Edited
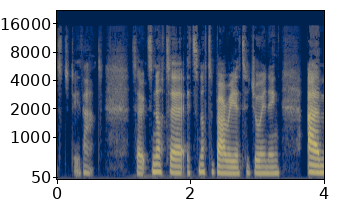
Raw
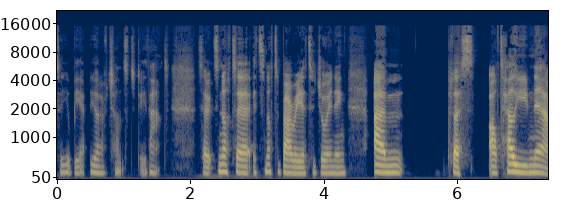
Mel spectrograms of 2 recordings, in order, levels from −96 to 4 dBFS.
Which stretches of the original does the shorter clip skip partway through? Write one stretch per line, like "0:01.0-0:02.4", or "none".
none

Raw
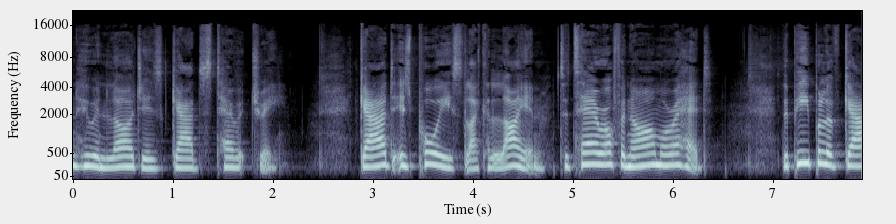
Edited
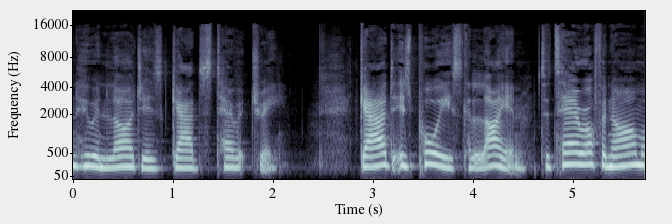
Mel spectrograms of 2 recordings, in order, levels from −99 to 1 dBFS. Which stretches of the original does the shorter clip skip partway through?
0:03.9-0:04.1

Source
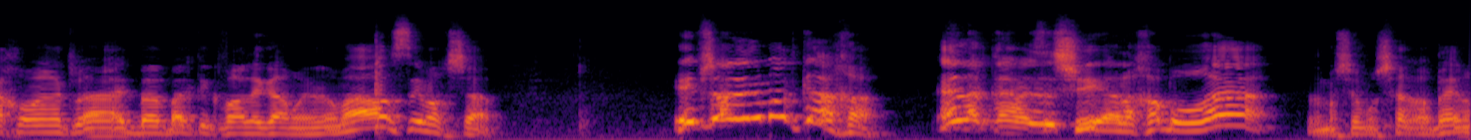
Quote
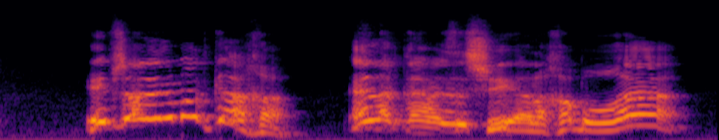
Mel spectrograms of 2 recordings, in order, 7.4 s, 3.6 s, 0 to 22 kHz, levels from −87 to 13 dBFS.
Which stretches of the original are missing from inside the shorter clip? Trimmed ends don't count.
none

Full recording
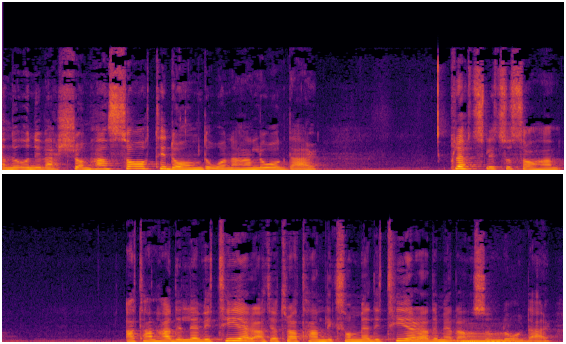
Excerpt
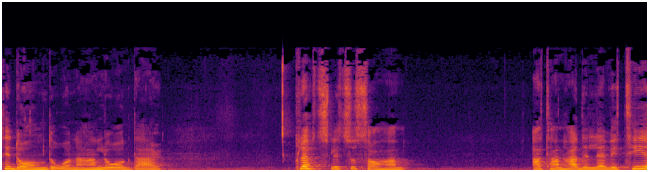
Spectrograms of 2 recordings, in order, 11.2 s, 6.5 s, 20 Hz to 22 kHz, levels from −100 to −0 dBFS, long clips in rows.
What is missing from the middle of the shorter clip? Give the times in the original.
none

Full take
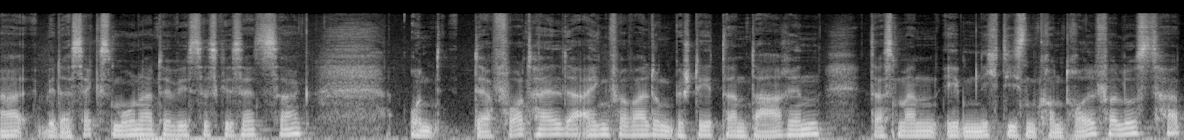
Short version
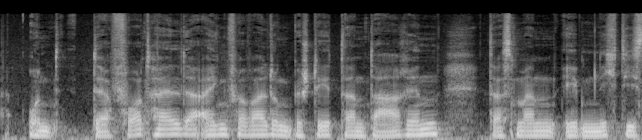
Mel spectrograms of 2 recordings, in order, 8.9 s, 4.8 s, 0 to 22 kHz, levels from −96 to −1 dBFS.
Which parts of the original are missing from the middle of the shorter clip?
none

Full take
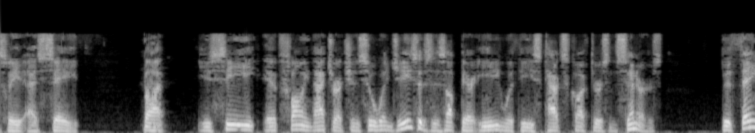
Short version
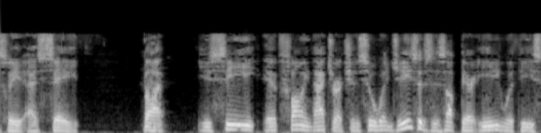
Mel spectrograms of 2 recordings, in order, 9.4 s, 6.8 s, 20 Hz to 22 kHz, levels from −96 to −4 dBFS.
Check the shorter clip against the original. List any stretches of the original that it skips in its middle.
none

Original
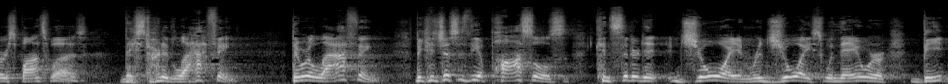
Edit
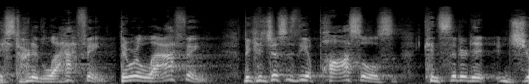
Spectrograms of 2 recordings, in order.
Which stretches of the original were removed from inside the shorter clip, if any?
0:02.5-0:02.9

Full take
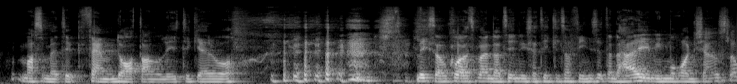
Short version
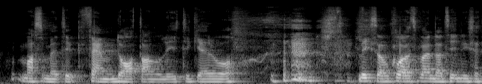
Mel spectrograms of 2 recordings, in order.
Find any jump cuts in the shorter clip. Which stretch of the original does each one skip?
0:02.9-0:03.5

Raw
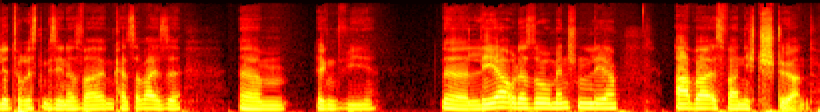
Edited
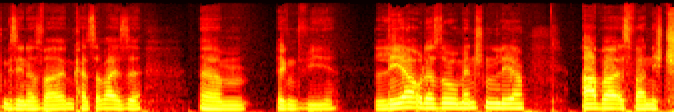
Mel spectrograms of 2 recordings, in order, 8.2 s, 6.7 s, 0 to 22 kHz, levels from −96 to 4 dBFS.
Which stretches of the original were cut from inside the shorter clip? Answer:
0:04.1-0:04.7

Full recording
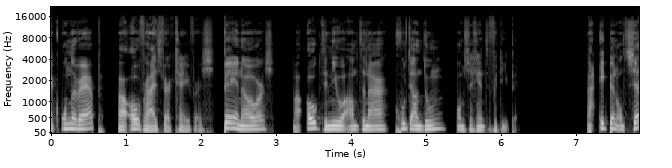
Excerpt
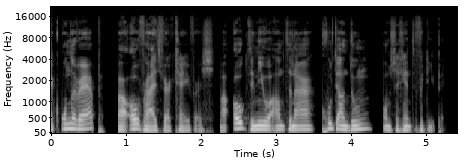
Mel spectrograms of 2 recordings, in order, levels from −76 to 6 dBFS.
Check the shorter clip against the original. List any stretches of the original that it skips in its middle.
0:02.2-0:03.2

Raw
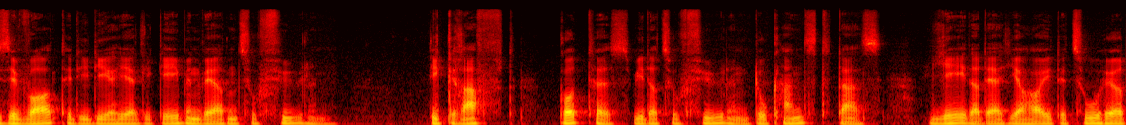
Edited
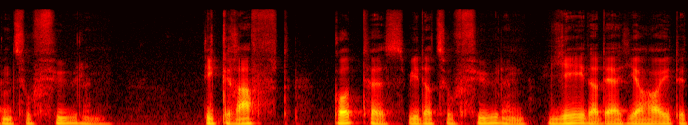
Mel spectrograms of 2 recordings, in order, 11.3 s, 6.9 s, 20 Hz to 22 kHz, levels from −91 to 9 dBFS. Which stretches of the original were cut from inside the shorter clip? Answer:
0:07.5-0:09.1

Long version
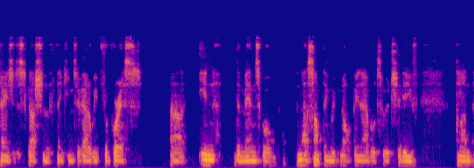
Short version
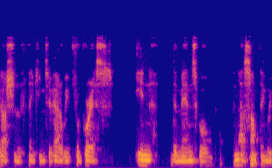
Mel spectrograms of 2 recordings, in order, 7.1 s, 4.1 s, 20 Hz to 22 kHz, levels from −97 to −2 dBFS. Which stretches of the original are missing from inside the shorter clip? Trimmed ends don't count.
0:02.3-0:02.9

